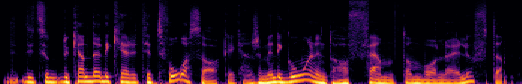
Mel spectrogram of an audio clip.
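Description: A young man hosting a podcast, telling a story in lively casual chat and swearing freely. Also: medium pitch, dry recording, clean studio sound. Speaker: podcast host.

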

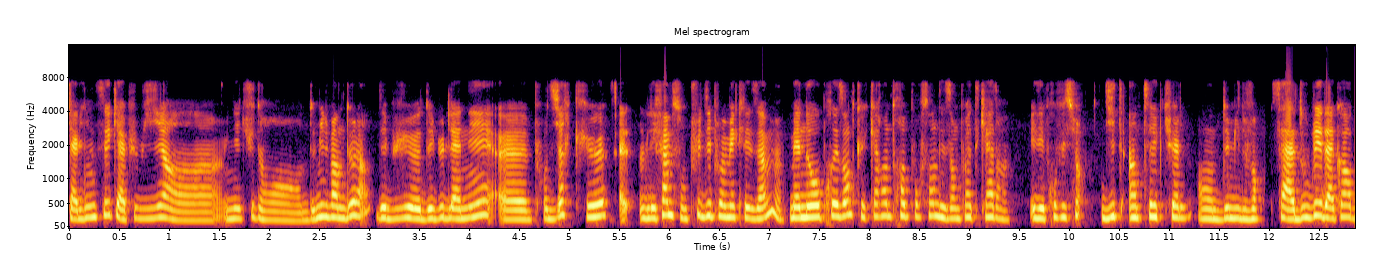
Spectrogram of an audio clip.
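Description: A woman's voice: mid-range voice, a little mellow. A young woman in her twenties hosting a casual podcast discussion, chatty with many fillers. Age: 20s. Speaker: podcast host. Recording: slightly muffled audio.

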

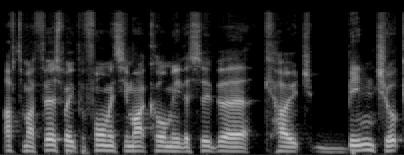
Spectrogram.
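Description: A man's voice: medium pitch, flat delivery, normal speed. An Australian man co-hosting a sports podcast in casual, chatty style. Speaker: podcast co-host.

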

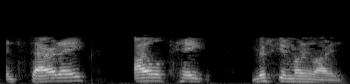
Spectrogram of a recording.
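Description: A man's voice played back from a voicemail sounds tinny and narrow, like it came over a phone line. He rambles in a casual, exasperated way and swears freely. His voice sits a little higher than most men's. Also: moderate pace. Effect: played voicemail message. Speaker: voicemail caller. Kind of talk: casual rant.

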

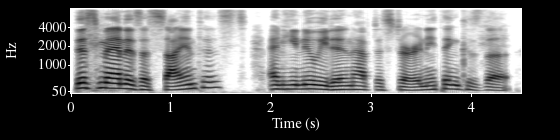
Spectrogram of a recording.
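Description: A man's voice: medium pitch, expressive, normal speed, fairly bright tone, clear, resonant tone, no room sound. A man guest on a podcast, joking in playful, slangy banter. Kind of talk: casual chat.

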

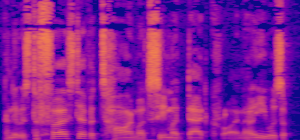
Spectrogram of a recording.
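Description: A man's voice: mid-range voice, animated, fast talker, gravelly. Guy, 30s, telling his story straight, lots of restarts, mid voice. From England. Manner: candid, rambling with restarts. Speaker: guest. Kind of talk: personal storytelling in conversation.

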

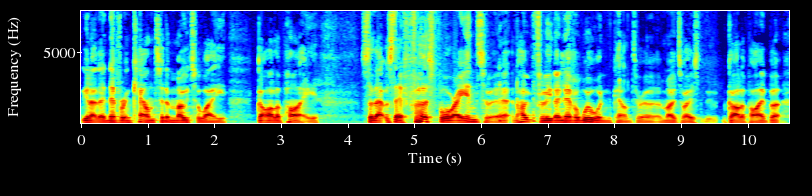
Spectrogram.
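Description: A man, a chef, chatting casually in an interview with lots of fillers and tag questions. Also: fairly low pitch. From Britain. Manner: relaxed, rambling, with frequent fillers and tag questions. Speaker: chef and cookbook author.

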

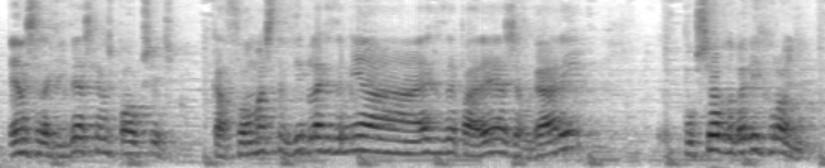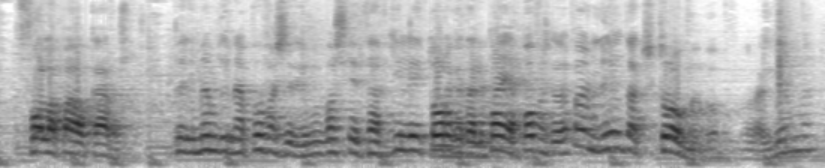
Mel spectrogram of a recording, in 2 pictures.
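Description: A man guesting on a casual podcast, telling football stories with sudden swings between hushed asides and loud bursts. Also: high voice, animated, reverberant, soft background music. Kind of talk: casual banter about football.

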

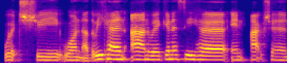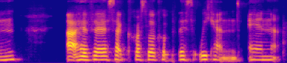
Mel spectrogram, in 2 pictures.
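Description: A woman's voice: fairly low pitch, steady tone, unhurried, a bit bright. A woman hosting a podcast in casual chat, chatty and self-deprecating, with plenty of ums. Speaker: podcast host.

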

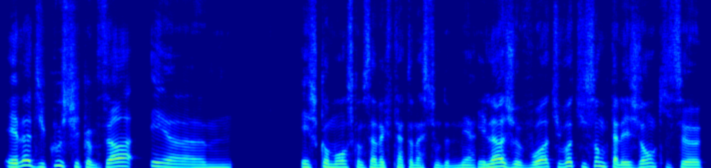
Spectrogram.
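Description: A man with a Belgian French accent, a comedian telling stories about his stage flops in a casual podcast chat, self-mocking and animated. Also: medium pitch, brisk, no echo, studio quality. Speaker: guest comedian.

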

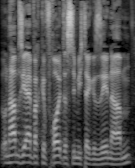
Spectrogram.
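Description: A man's voice: mid-range voice, very fast, fairly bright tone. A young man co-hosting a podcast in casual chat, joking with crude slang. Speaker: podcast co-host.

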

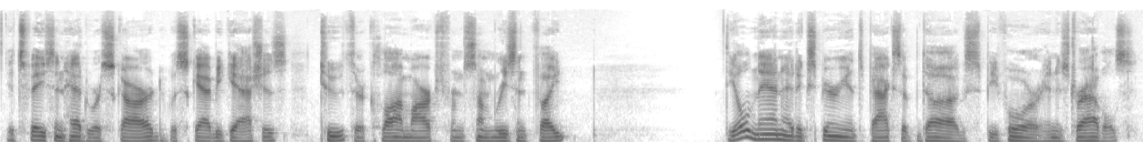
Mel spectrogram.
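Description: Guy reading his own story out loud, deep-ish voice, steady and measured. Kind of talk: scripted narration of a story.

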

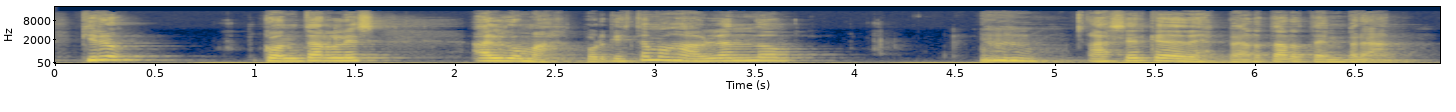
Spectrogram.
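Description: A man co-hosting a podcast, giving an earnest motivational talk and telling a story, speaking directly to the listener with frequent restarts. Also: fairly high pitch. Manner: frequent restarts and repeated words. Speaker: podcast co-host.

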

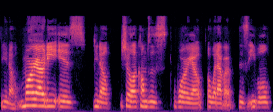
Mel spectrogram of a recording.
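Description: In a relaxed conversation about literature, a woman guesting on a podcast speaks in a lowish voice at a moderate pace with fairly even intonation. A writer and director, she's talkative and opinionated about stories and often emphasizes her points.

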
